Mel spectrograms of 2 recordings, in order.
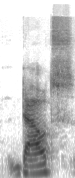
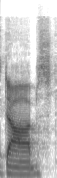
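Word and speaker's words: Doubs: may for this year romeo doubts is that how you pronounce it pete uh i think it's dobbs but we call all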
